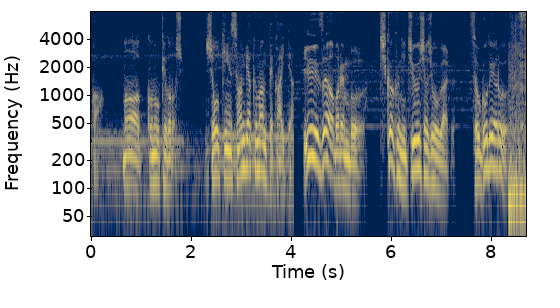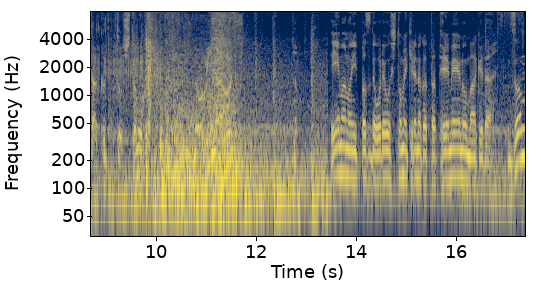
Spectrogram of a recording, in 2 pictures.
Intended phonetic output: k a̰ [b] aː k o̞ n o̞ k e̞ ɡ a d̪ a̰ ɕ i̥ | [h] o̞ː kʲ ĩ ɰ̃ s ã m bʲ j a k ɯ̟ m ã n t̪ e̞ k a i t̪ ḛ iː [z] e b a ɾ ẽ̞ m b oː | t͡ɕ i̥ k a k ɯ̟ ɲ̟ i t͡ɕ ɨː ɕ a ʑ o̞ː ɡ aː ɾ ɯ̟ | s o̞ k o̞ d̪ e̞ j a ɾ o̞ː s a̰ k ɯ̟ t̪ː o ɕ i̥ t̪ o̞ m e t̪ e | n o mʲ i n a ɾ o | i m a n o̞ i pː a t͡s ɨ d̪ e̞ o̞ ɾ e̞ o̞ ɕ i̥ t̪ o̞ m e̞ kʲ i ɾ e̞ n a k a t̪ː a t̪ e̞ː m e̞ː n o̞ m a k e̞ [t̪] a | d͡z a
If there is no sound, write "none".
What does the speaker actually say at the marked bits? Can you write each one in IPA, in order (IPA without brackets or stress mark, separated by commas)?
m, ɕ, z, d̪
